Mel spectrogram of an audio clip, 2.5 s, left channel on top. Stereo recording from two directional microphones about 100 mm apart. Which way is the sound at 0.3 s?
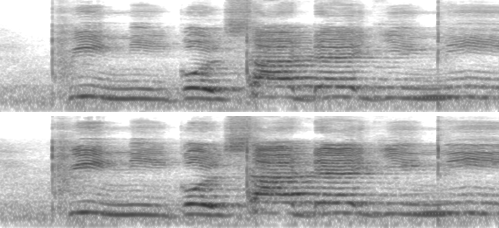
25° left (ahead or behind).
